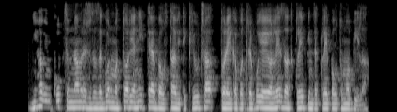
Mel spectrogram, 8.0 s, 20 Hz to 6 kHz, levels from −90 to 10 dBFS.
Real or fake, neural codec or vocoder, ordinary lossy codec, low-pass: real; none; none; 5.4 kHz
